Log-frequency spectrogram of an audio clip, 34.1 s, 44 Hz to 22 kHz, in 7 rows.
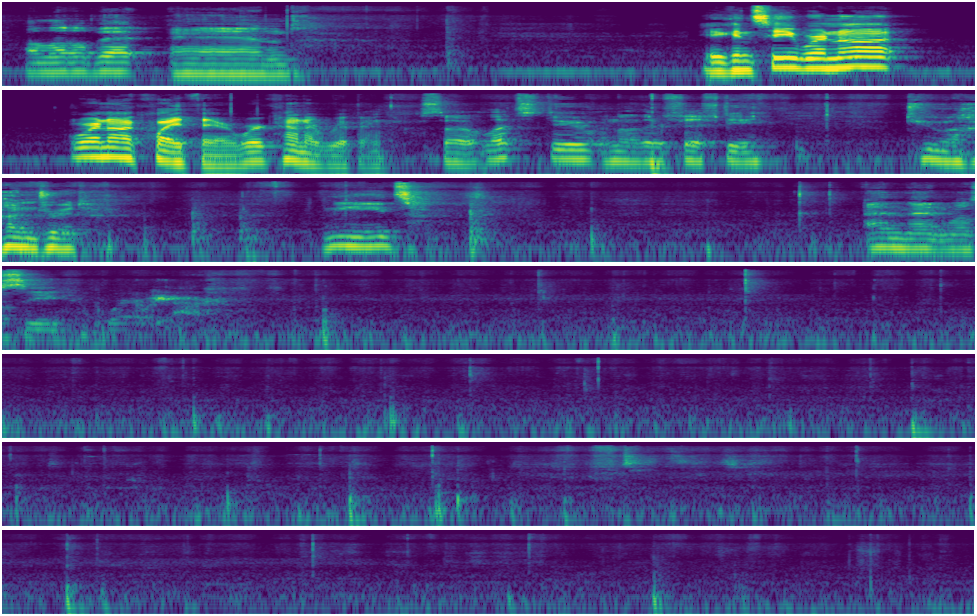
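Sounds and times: dough being kneaded: 6.2s - 34.0s.

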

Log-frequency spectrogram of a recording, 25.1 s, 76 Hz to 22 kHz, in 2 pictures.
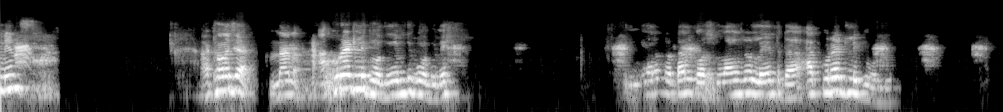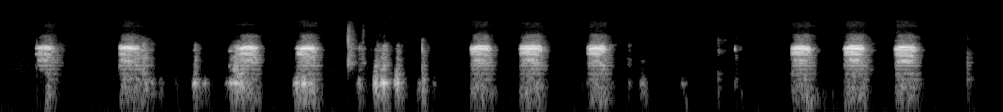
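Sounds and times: bird calling: 7.6s - 8.0s, 10.9s - 12.4s, 13.0s - 13.3s, 14.0s - 14.4s, 18.4s - 20.2s, 22.4s - 24.1s.

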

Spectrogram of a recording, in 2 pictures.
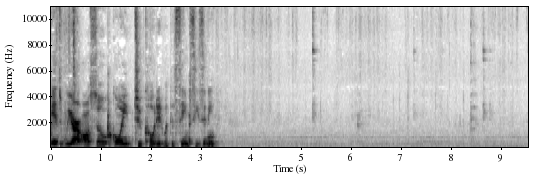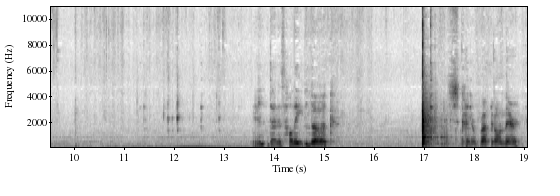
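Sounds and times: spice shaker rattling: 3.5s - 13.4s
hands handling fish on a plate: 3.6s - 13.4s.

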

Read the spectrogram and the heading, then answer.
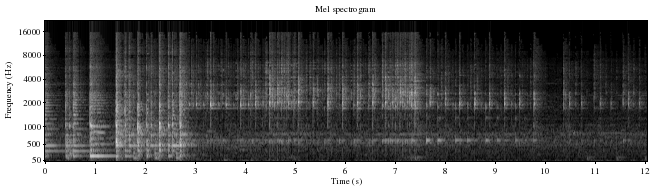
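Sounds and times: clay-pot drum strokes: 0.0s - 12.0s.

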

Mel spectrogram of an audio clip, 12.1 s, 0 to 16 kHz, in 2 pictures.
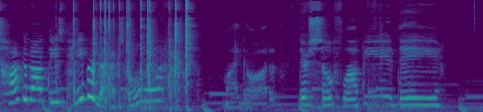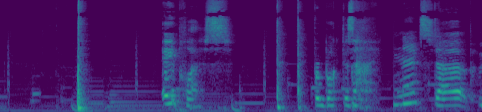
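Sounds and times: soft background music: 0.0s - 12.0s
book thunk: 7.0s - 7.3s.

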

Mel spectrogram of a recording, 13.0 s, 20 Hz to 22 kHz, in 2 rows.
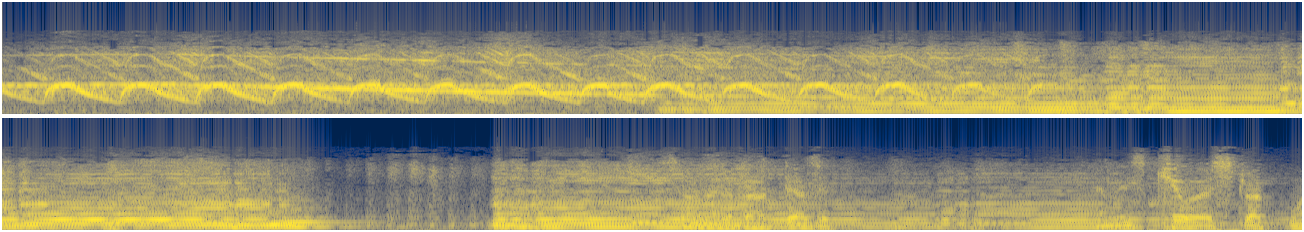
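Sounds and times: siren whooping: 0.0s - 8.3s
low bowed-string music: 3.3s - 8.3s, 8.9s - 13.0s.

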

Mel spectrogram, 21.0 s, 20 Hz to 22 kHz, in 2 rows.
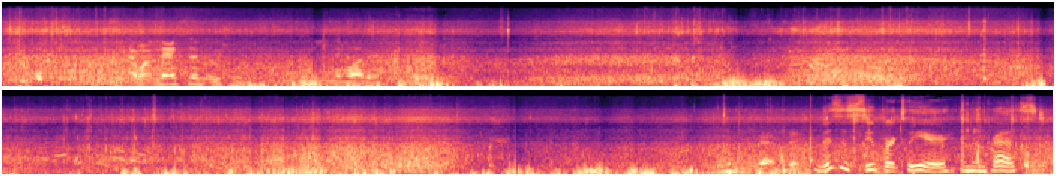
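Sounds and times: small waves lapping on sand: 0.0s - 21.0s
wind buffeting microphone: 0.0s - 21.0s.

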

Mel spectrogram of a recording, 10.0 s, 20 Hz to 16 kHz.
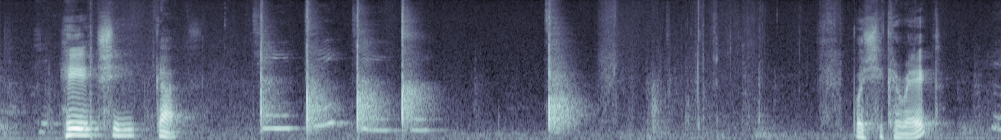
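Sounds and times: child clapping a rhythm: 2.5s - 4.5s, 5.4s - 5.9s.

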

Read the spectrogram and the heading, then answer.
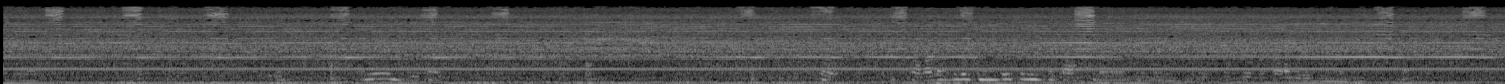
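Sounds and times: rotary handpiece whining: 0.1s - 12.0s, 12.6s - 15.0s.

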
